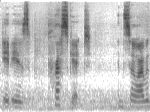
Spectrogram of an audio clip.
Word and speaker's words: Prescott: Firstly, I have been mispronouncing the name of this city. How about I've been calling it Prescott. It is not Prescott, it is Prescott.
